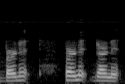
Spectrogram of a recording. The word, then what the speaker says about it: Burnet: It's outside of Austin, near Burnett, or Burnett, that's how you say it.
